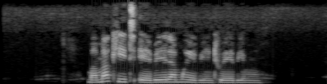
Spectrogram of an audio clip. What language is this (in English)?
Ganda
